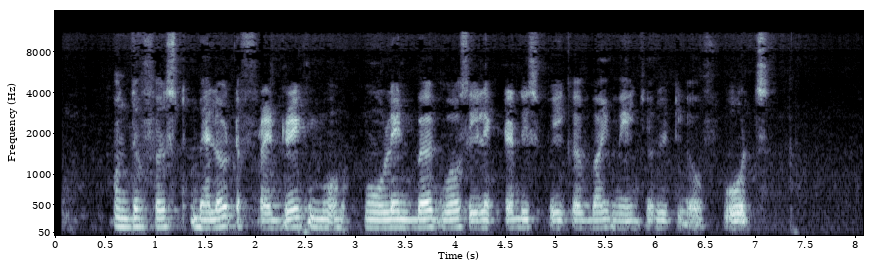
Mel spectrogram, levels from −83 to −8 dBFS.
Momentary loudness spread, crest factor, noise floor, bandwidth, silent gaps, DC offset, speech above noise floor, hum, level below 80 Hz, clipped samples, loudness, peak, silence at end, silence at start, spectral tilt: 9 LU; 18 dB; -55 dBFS; 11.5 kHz; none; under 0.1%; 36 dB; none; -50 dBFS; under 0.1%; -19 LUFS; -2 dBFS; 0.65 s; 0.05 s; -5.5 dB/octave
